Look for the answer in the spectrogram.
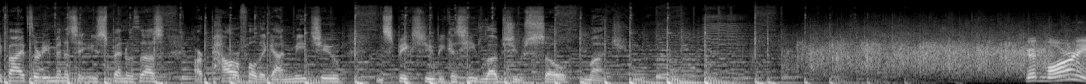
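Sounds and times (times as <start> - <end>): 
speech: 0.0 - 7.1, 10.3 - 10.8
crowd clapping: 7.5 - 10.8.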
